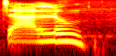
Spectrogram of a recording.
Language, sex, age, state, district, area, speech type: Sindhi, female, 45-60, Maharashtra, Thane, urban, read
